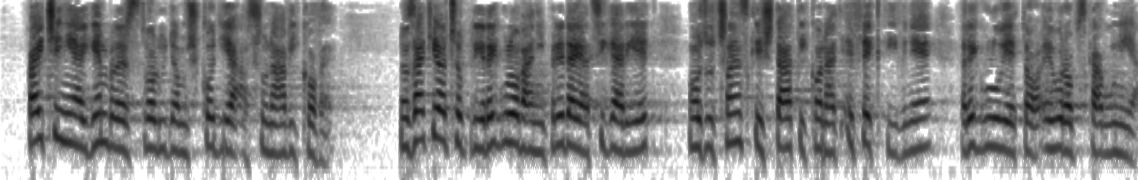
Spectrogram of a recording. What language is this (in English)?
Slovak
